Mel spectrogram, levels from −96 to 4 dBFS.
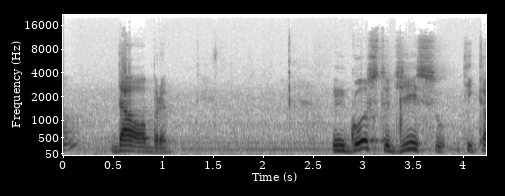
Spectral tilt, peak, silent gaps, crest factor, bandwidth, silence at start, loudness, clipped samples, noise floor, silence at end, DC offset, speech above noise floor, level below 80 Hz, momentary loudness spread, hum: -7 dB/octave; 0 dBFS; none; 16 dB; 13 kHz; 0 s; -14 LUFS; under 0.1%; -39 dBFS; 0 s; under 0.1%; 25 dB; -52 dBFS; 25 LU; none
